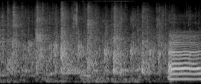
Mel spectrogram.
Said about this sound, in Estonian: hurraa, absoluutselt aplausi väärt.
